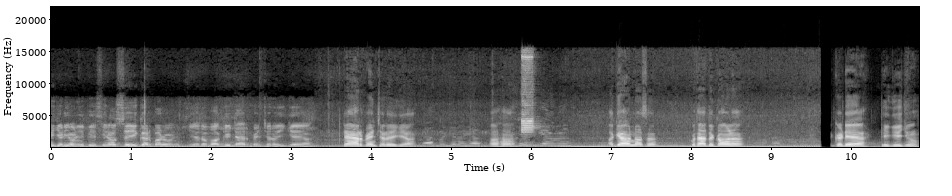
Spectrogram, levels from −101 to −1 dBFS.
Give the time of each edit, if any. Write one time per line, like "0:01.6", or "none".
0:03.6
0:09.6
